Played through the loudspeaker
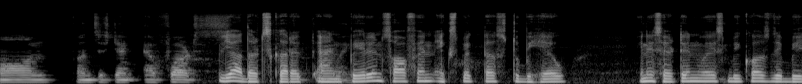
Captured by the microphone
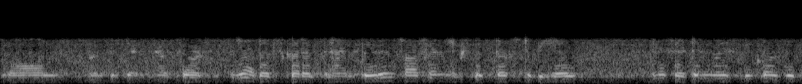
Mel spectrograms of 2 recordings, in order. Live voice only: none

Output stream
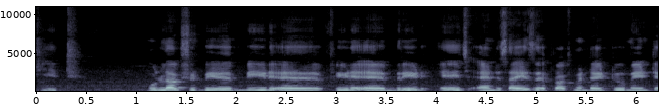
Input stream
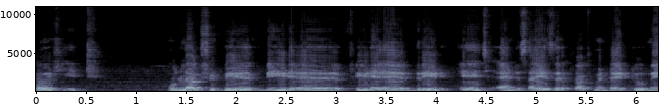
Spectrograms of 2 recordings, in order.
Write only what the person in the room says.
none

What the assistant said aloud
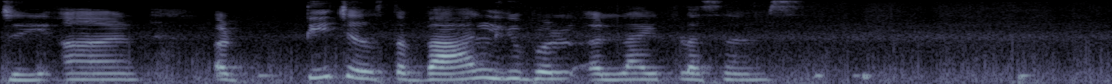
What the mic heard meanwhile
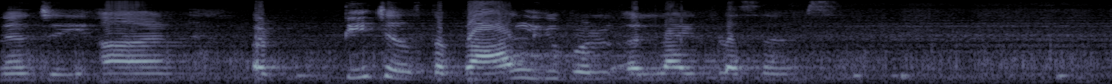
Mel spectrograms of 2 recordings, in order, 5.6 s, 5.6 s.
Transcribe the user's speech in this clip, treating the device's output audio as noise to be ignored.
none

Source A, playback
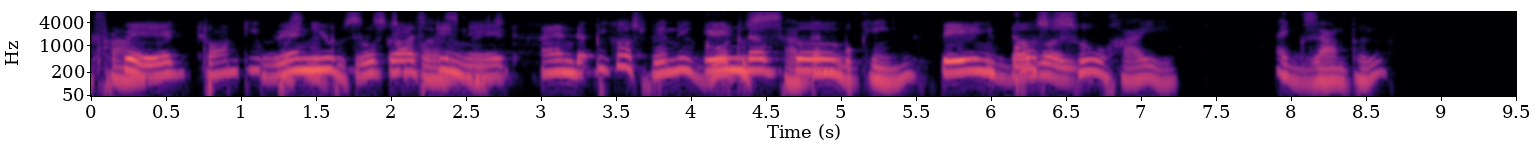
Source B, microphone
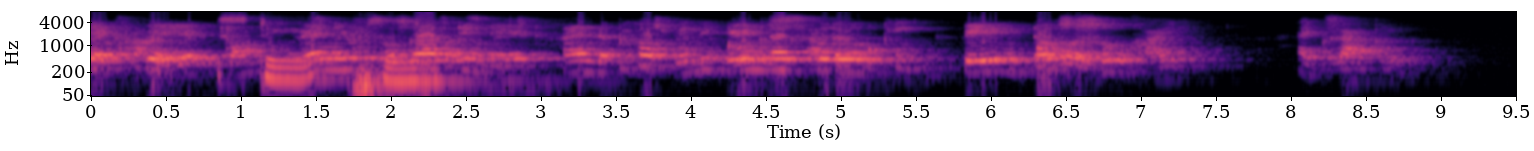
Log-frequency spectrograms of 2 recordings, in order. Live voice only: stay, food,

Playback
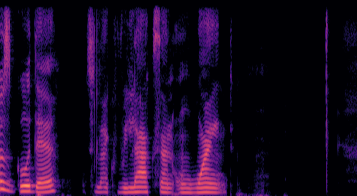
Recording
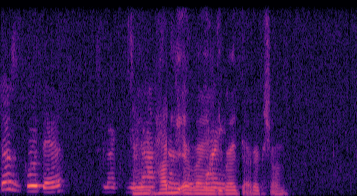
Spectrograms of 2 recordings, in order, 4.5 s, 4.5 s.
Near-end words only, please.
and hardly ever in the right direction.

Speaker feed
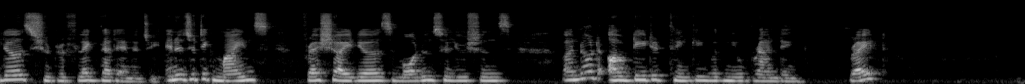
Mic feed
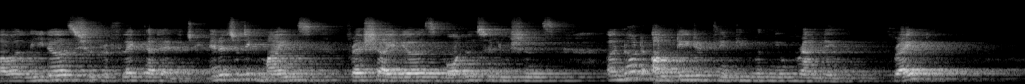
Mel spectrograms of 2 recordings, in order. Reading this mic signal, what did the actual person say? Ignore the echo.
none

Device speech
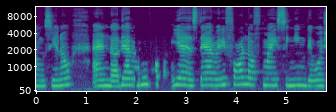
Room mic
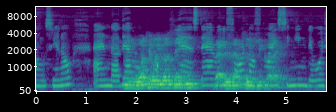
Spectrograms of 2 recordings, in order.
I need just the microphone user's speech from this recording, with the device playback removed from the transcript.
Mm, Whatever you are saying, that is absolutely correct.

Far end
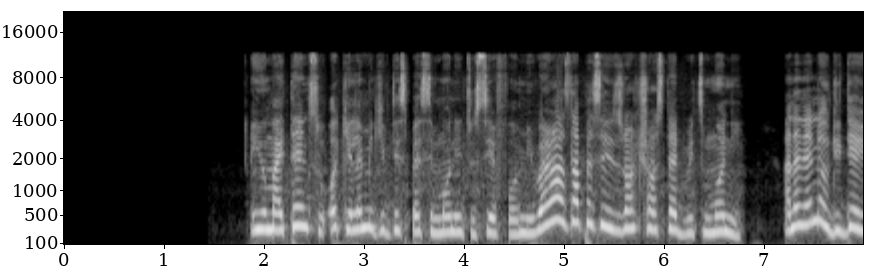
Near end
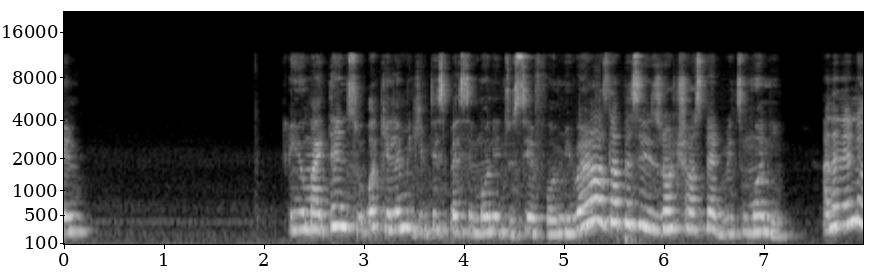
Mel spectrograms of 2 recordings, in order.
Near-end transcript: none

